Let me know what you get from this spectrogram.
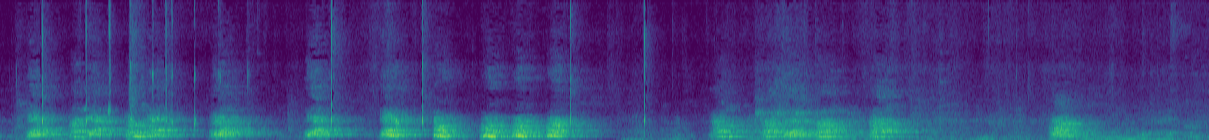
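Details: A three-month-old German Shepherd puppy gives quick bursts of high, yappy barks, several in rapid succession.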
